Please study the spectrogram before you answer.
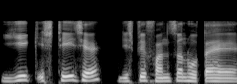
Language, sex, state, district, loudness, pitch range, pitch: Hindi, male, Arunachal Pradesh, Lower Dibang Valley, -16 LUFS, 150-185 Hz, 170 Hz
